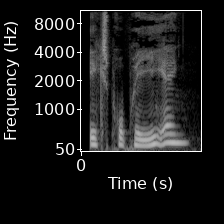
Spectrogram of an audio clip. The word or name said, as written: ekspropriering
